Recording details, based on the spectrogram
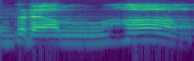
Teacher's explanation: ಬ್ರಹ್ಮ ಇಲ್ಲಿ ಬ್ರಹ್ಮ ಇದೆ ಹಾಗಾಗಿ ಮೊದಲು ಎದೆಯಿಂದ ಉಚ್ಚಾರಣೆ ಬರಬೇಕು ಹ ಬ್ರಹ್ಮ ಮ ಹೇಳಿ ಆಮೇಲೆ ಹ ಹೇಳಬೇಕು ಹ ಹೇಳಿ ಮ ಹೇಳಂಗಿಲ್ಲ ಬ್ರಹ್ಮ ನೆನಪಿ ಓದು ನಿಮಗೆ ಸಂಯುತ ಅಸಂಯುತದ್ದು ಒಂದು ವ್ಯತ್ಯಾಸ ಕೊಟ್ಟಿದ್ದೆ ಬ್ರಹ್ಮ ಹೇಳುವಾಗ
